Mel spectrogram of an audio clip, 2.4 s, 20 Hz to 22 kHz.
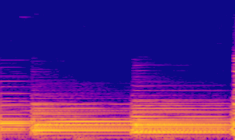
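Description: Keyboard piano playing slow, held seventh chords: an A minor 7 about a quarter-second in, then a D minor 7 about a second later. These are the middle of an Em7–Am7–Dm7–G7 anatole turnaround in C major.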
